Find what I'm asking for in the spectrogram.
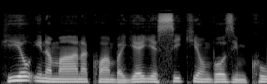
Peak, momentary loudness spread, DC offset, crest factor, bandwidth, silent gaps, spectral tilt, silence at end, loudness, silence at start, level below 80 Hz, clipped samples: -6 dBFS; 4 LU; under 0.1%; 16 dB; 12 kHz; none; -6 dB/octave; 0 s; -21 LUFS; 0.05 s; -58 dBFS; under 0.1%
